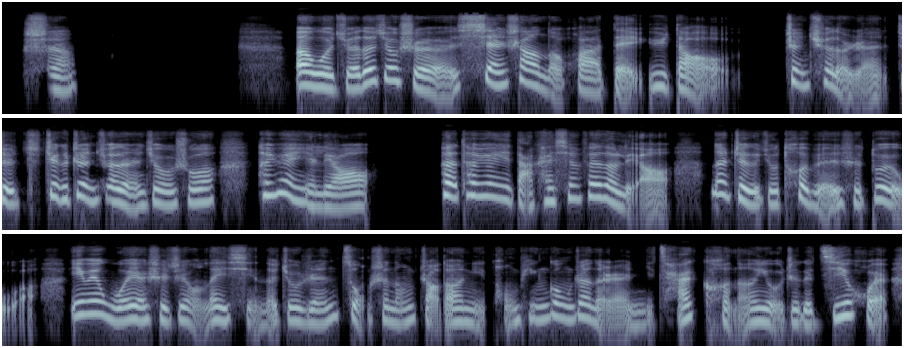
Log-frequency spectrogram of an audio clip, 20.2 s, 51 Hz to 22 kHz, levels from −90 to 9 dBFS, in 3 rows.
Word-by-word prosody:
是。 - - -2 1.7
呃， 250 0 +11
我 225 -3 +4
觉 205 +1 +1
得 280 +5 +6
就 315 0 +2
是， 305 - +1
线 255 -5 +4
上 275 -3 +4
的 - - -3
话 - - -1
得 - - -1
遇 230 0 -4
到 - - -1 0.4
正 290 -6 +1
确 245 - +1
的 - - -1
人。 - - -6
这 460 - +3
这 315 - -1
个 270 - -1
正 305 -6 +3
确 260 +1 0
的 230 -3 +5
人 180 +3 -4
就 210 -1 0
是 210 - -4
说， 235 +1 0 0.3
他 335 - +1
愿 335 -6 +2
意 225 - -3
聊， 180 +1 0 0.5
他 330 -4 +7
他 335 +2 +1
愿 315 -2 0
意 265 - -3
打 - - -1
开 245 - -3
心 285 +4 -2
扉 305 0 +3
地 255 -6 +3
聊， - - -1 0.3
那 360 -1 +3
这 295 -4 +4
个 205 - +1
就 210 - -3
特 - - 0
别 - - -2
是 - - -5
对 475 - +1
我。 445 +1 -7 0.2
因 285 +1 +1
为 295 - +6
我 210 -7 -1
也 215 -2 +3
是 215 -1 -1
这 215 +3 -3
种 200 - -6
类 210 -1 -1
型 - - -4
的， - - -6
就 205 -1 -2
是 180 - -5
人 180 +6 -4
总 - - -2
是 215 - -4
能 190 +2 -6
找 - - -2
到 - - 0
你 190 -2 -7
同 195 - -9
频 220 0 -7
共 235 -3 -2
振 240 0 0
的 200 - -3
人， 160 - -5
你 - - -14
才 215 - +1
可 190 -7 -5
能 190 +2 -4
有 195 - -2
这 185 - -3
个 170 -2 -3
机 235 +9 +2
会， 275 - 0
235 Hz, 250 characters per minute, -23 LUFS, 205-290 Hz, 1.7 s, 呃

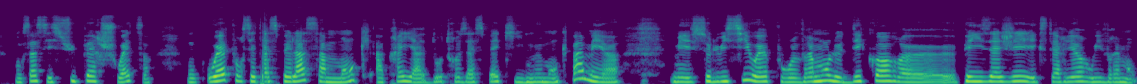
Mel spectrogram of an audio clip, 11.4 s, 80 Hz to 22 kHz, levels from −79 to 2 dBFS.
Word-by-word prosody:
donc 185 - -6
ça 240 +3 +1
c'est 195 -5 -5
super 230 +4 -2
chouette 195 -2 -3 0.4
donc 185 -1 -5
ouais, 235 +6 +7
pour 240 -4 -3
cet 220 -3 0
aspect 215 +1 0
là, 240 +3 +5
ça 230 -7 -2
me 190 - 0
manque. 215 - -2
Après 220 - -3
il 225 - +3
y - - +1
a - - -2
d'autres 205 +1 -7
aspects 190 +4 -3
qui 190 -3 -7
me 190 +1 -1
manquent 190 +2 -4
pas 335 +4 +2
mais 220 -9 +2
heu, - - 0 0.6
mais 200 -2 0
celui-ci, 225 +6 +1
ouais, 220 -1 +4
pour 195 -3 -4
vraiment 215 +5 +3
le 220 -4 +4
décor, 230 +3 +2
heu, 95 - -2
paysager 220 0 +3
et - - +1
extérieur, 200 +2 -2
oui, 195 0 -2
vraiment. 185 -2 -4
210 Hz, 205 wpm, -20 LUFS, 190-230 Hz, 0.6 s, ouais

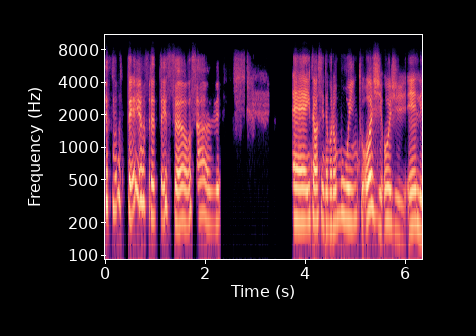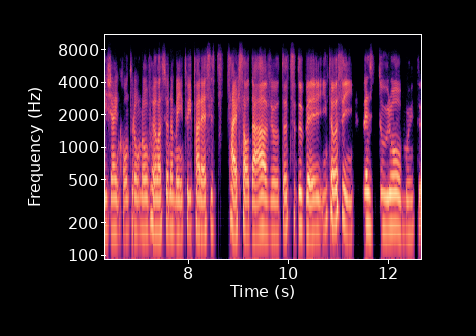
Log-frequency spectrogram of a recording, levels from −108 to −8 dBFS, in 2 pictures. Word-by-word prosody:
eu 305 - +3
não 275 +4 -4 0.2
tenho 425 -11 +4
a - - -7
pretensão", 215 -4 +1
sabe. 210 -4 -3 1.4
É, 205 -1 +7
então 210 0 +4
assim 210 0 0
demorou 195 +1 0
muito 215 -2 -1
hoje 230 -9 +6
hoje 185 -7 -2
ele 190 -2 +1
já 170 0 -3
encontrou 165 +2 -6
um 165 - -9
novo 170 +3 -4
relacionamento 165 -2 -3
e 170 - -5
parece 165 0 -1
estar 165 -2 -1
saudável. 160 0 +1
Está 170 +2 -5
tudo 190 -2 -3
bem, 165 0 0
então 190 +1 0
assim, 175 -6 -1 0.2
mas 190 -2 +1
durou 185 0 0
muito. 160 +1 -13
185 Hz, 145 wpm, -23 LUFS, 165-210 Hz, 1.4 s, É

